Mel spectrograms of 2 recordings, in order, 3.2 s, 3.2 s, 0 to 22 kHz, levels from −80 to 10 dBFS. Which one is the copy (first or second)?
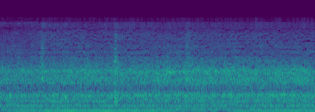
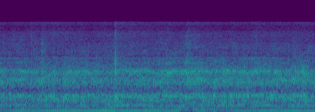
second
